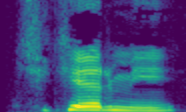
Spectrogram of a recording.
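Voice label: shekerttu ergative, Archi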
